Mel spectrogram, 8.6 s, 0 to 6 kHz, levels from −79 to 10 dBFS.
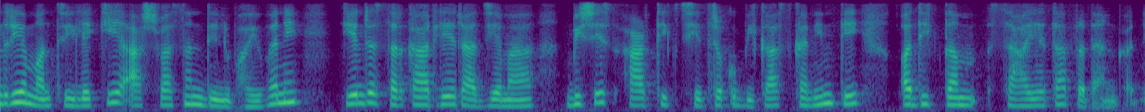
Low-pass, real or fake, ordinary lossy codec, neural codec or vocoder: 5.4 kHz; fake; AAC, 48 kbps; codec, 16 kHz, about 1 kbps, DyCAST, with the encoder's durations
